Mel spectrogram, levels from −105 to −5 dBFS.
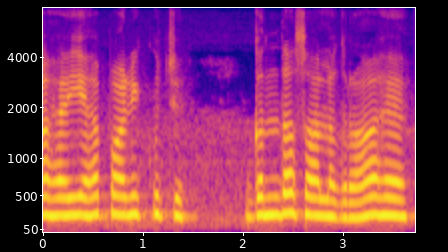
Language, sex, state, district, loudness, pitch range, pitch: Hindi, male, Uttar Pradesh, Shamli, -11 LUFS, 225-240 Hz, 235 Hz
